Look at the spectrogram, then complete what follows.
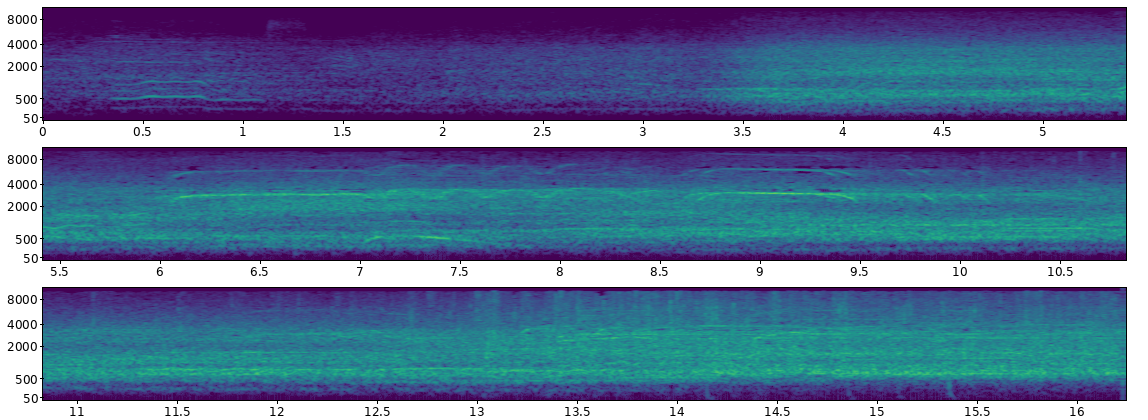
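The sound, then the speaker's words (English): A large, mostly Canadian hockey crowd at a Leafs-Sabres game in Toronto sings the U.S. national anthem together for a few seconds after the microphone malfunctioned, then erupts into a loud, sustained roar of cheering and applause with whistles that swells and carries on to the end. “When the microphone malfunctioned, the mostly Canadian crowd jumped in to finish the U.S. anthem.”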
